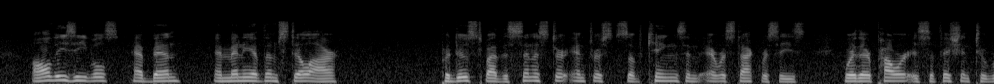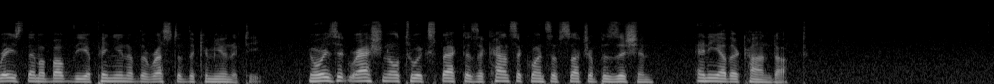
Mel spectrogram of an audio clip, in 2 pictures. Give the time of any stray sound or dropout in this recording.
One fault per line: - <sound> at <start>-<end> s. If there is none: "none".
none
